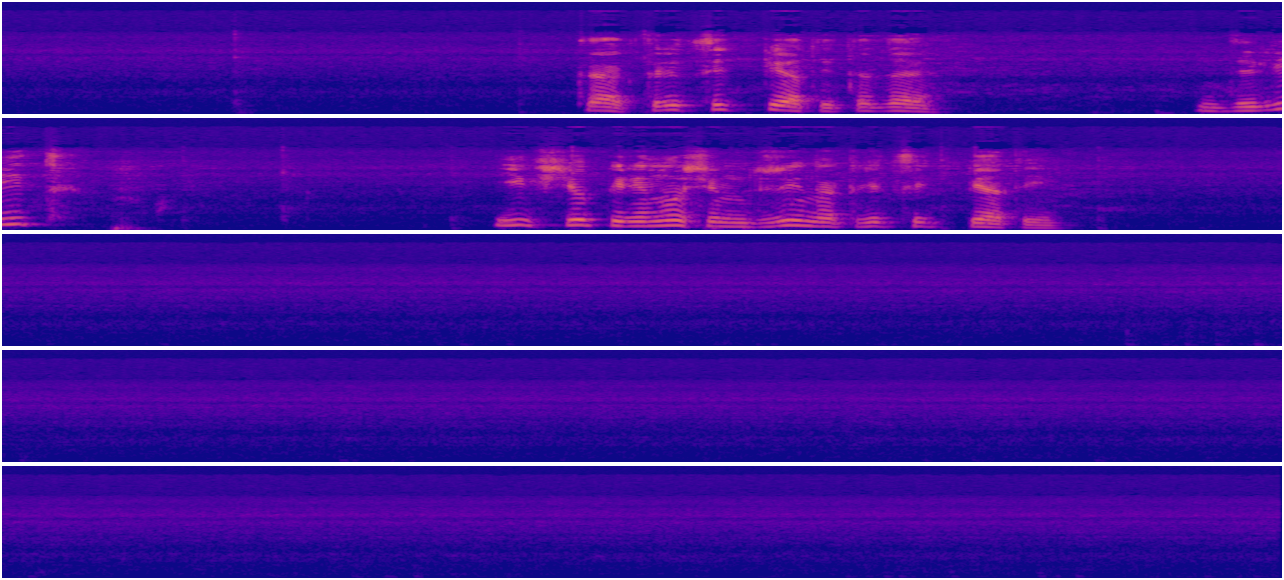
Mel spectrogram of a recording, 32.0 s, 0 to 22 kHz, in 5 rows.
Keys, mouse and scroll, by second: 2.6 click, 5.9 Delete, 7.5 click, 8.8 click, 10.1 g, 12.0-32.0 drag.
